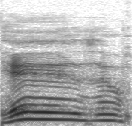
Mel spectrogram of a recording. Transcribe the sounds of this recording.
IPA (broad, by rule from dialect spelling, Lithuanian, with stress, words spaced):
ˈjeːzɐʊ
